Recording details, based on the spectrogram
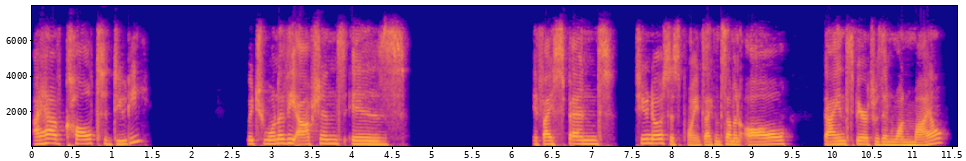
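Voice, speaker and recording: A woman's voice: medium pitch, takes it slowly, pauses often, muffled recording. A woman playing a tabletop game, plainly explaining her character's abilities and rules. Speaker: player.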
